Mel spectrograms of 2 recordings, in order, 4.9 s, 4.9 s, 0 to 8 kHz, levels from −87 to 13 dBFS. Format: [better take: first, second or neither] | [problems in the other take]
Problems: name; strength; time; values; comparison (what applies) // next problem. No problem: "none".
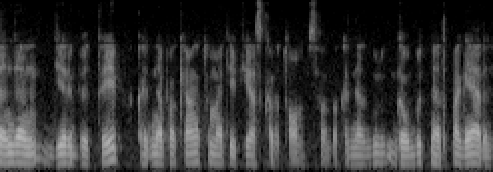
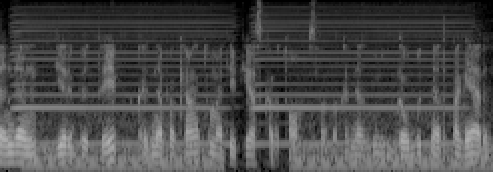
first | background sound (Engine / Truck / Car + Harmonica); 8 dB below the speech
